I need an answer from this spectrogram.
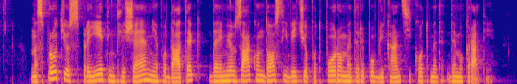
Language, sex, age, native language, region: Slovenian, male, 18-29, Slovenian, Savinja region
